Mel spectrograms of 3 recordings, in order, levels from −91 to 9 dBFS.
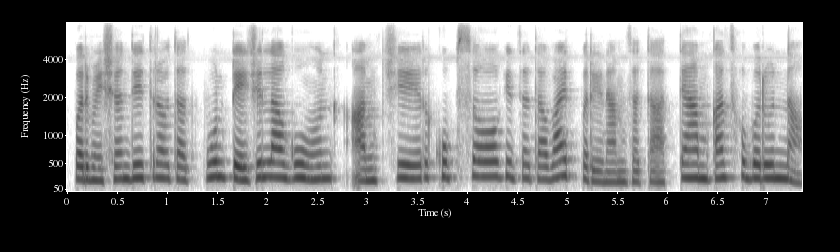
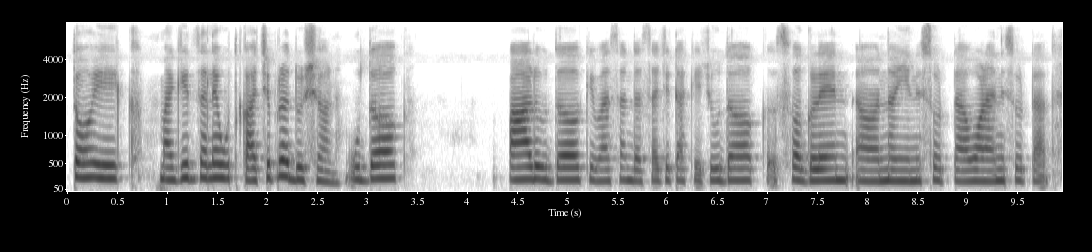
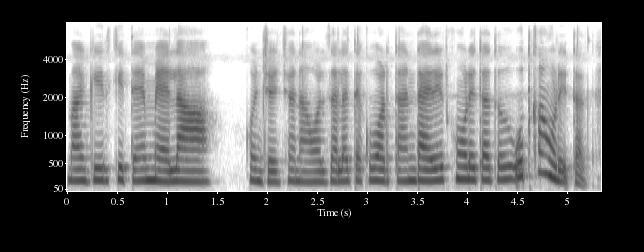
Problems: none marked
